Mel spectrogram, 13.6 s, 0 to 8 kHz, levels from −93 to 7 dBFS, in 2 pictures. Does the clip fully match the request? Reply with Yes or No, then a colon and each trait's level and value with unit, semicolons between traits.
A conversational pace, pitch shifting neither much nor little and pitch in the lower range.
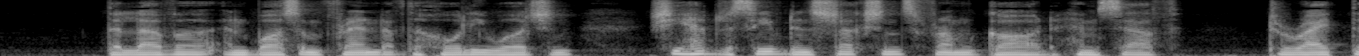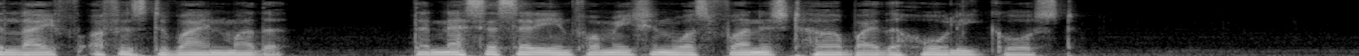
No: average, 150 wpm; narrow, 1.8 semitones; low, 105 Hz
